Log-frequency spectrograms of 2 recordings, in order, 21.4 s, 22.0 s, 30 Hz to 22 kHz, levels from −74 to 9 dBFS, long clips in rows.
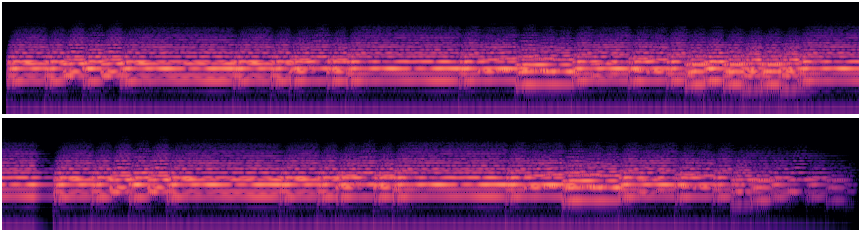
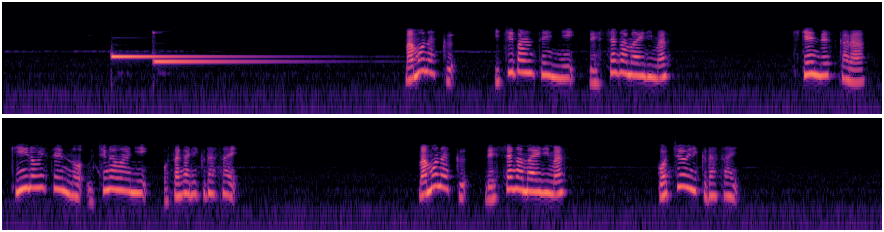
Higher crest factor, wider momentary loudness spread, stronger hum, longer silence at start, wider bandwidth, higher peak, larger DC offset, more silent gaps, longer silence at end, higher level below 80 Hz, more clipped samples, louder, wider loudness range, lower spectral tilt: second, 12 dB vs 24 dB; second, 4 LU vs 16 LU; neither; second, 0.05 s vs 1.35 s; first, 6.2 kHz vs 5 kHz; second, -4 dBFS vs 0 dBFS; first, 0.3% vs under 0.1%; neither; second, 0.15 s vs 1.8 s; about the same, -68 dBFS vs -68 dBFS; neither; first, -17 LUFS vs -22 LUFS; second, 1 LU vs 6 LU; about the same, -7.5 dB/octave vs -7 dB/octave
